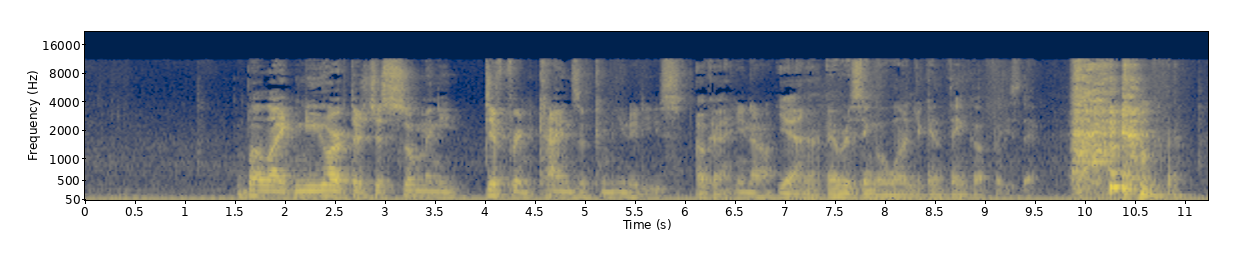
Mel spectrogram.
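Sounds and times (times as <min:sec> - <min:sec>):
speech: 0:01.5 - 0:09.6, 0:10.2 - 0:11.1
harsh coughing: 0:09.8 - 0:11.0.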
